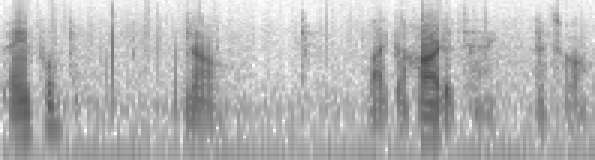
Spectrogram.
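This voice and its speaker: An actor playing a scheming nephew plotting murder in 1940s radio-drama style, clipped and coldly insistent. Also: male voice, rumbling low, a little slow, lo-fi sound, heavy background noise. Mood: tense.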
